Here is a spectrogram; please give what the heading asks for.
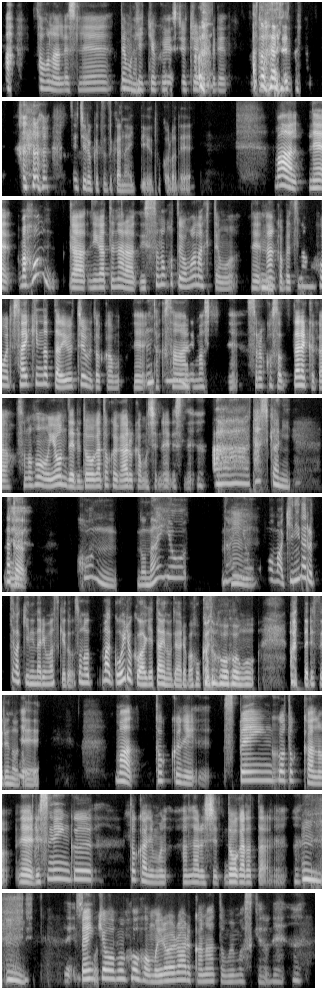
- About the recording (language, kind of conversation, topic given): Japanese, advice, どうすれば集中力を取り戻して日常を乗り切れますか？
- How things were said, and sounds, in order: laughing while speaking: "そ あ、そうなんです"; other background noise; chuckle; tapping; laughing while speaking: "他の方法も"; other noise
